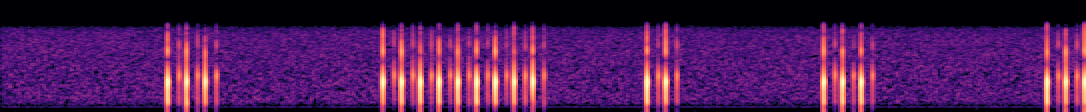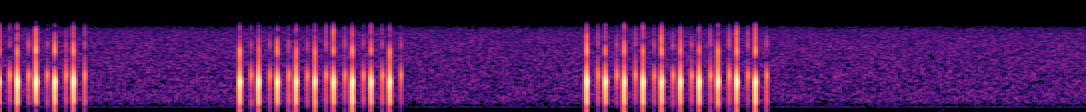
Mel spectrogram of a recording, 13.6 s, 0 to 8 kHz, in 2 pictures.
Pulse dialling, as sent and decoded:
3 / 9 / 2 / 3 / 7 / 9 / 10
3 9 2 3 7 9 0

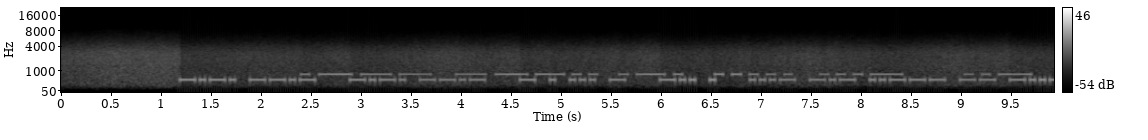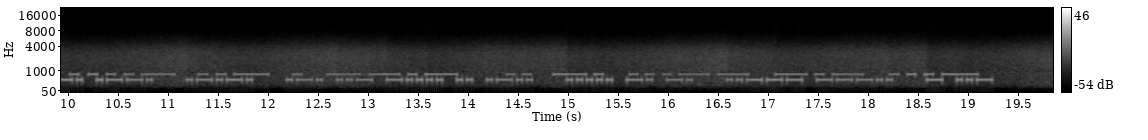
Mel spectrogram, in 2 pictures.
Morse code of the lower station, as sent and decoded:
-.-. --.- / -.-. --.- / - . ... - / -.. . / ...- -.- ..--- -- -..-. .--. / .-.-. / .-. ..- -.... .. .-.. / ..... -. -. / ..--- ---.. / - ..-
CQ CQ TEST DE VK2M/P <AR> RU6IL 5NN 28 TU

